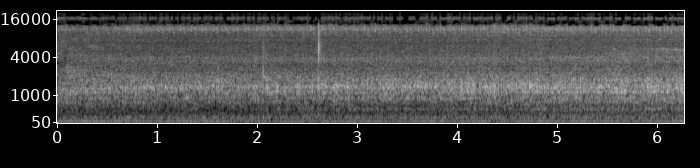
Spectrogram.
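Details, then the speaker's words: 2008 BMW 750Li N62 V8 after replacing ignition coil packs for misfire and rough idle: smooth, even idle with steady low hum and no stumbling. "Damn, that [ __ ] cleared right up, son."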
